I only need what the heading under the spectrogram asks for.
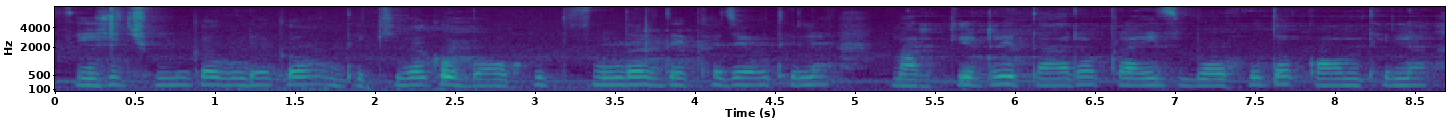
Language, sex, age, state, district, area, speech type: Odia, female, 18-30, Odisha, Sundergarh, urban, spontaneous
